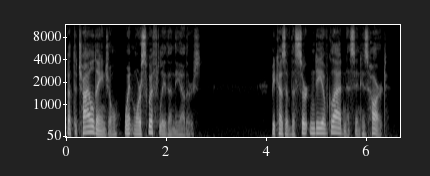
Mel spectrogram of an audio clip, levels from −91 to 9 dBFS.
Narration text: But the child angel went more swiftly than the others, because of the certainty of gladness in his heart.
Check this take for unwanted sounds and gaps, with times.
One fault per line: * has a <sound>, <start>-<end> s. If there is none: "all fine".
all fine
